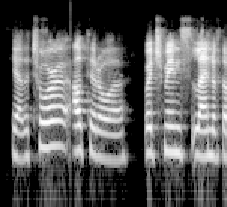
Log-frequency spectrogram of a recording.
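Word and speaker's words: Aotearoa: you called the and I need to find out if I'm pronouncing this right I've got a t AOA now is that correct yeah the T aloa which means land of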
